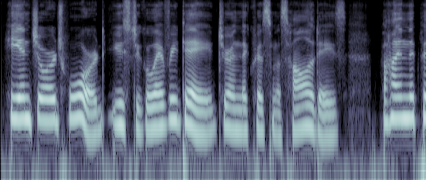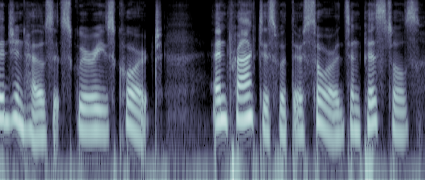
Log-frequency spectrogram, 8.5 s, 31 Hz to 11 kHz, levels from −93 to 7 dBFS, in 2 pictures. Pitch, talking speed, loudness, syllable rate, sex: 180 Hz, 190 wpm, -19 LUFS, 5.6 syllables/s, female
